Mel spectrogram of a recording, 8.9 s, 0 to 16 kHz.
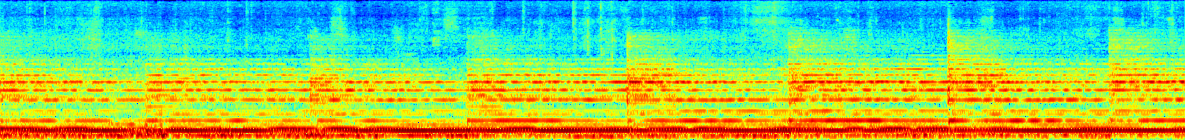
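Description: Large bells of the Temple of Saint Sava in Vračar, Belgrade, peal continuously shortly before 4 pm on 18 February, announcing the election of the new Serbian Orthodox patriarch; repeated strikes roughly every second layer into a dense, resonant, loud ringing, with no voices.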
